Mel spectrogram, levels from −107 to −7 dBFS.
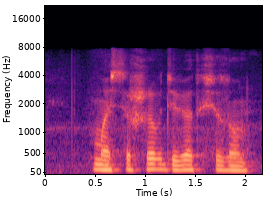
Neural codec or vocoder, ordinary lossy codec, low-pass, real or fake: none; none; none; real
